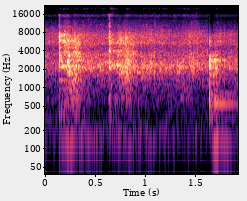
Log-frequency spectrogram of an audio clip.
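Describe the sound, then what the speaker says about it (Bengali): Onions frying in oil are stirred with a few distinct scraping strokes, each one setting off a burst of loud, close sizzling. "এখন ভালো করে নাড়িয়ে নেব যাতে পুরো তেলটা পেঁয়াজের মধ্যে ঢুকে যায়।"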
